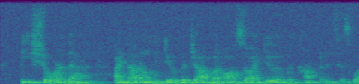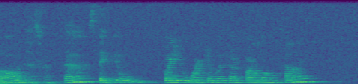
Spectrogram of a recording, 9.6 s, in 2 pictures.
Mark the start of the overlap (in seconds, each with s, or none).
none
